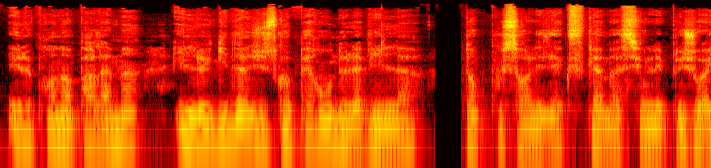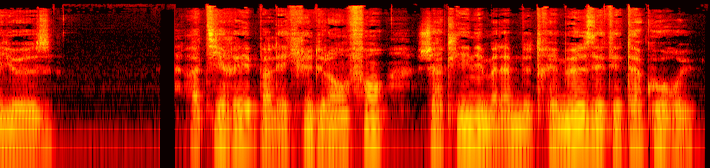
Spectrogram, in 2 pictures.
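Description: Husky, dark-toned male narrator for a dramatic audiobook. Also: fairly low pitch. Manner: expressive, dramatic storytelling. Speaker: audiobook reader. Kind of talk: scripted narration of a classic novel.

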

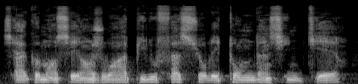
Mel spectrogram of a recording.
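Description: An actor playing a ragged, half-mad old marooned pirate with a raspy, creaking voice, pleading and eager in a dramatic radio reading of a novel. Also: male voice, moderate pace, full character voice. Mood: eager rambling. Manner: high, pleading, eager voice with excited leaps.

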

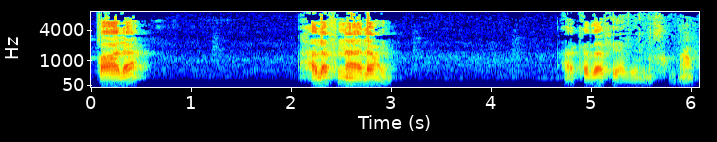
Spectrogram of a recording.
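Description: A man teaches a lesson on a classical grammar text, slowly reading the verses aloud and then explaining them in plain terms. He frequently checks that his listeners are keeping up. His voice is medium-pitched and husky, with some vocal fry.

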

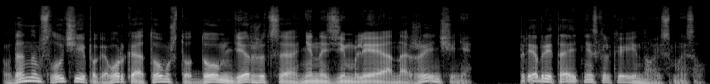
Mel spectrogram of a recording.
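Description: A man narrating a first-person audiobook in a wry, expressive storytelling manner. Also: very deep voice, moderate pace, vocal fry, no echo, clean studio sound.

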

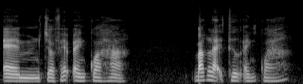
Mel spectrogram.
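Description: A woman voicing a kind, shy young man who speaks gently to his girlfriend. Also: low voice, fairly even intonation, moderate pace, no echo. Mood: gentle.

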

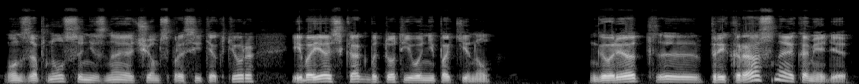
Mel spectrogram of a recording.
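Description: A man reading a historical novel aloud as an audiobook narrator, slow and measured. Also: on the low side, expressive, no echo, clean studio sound.

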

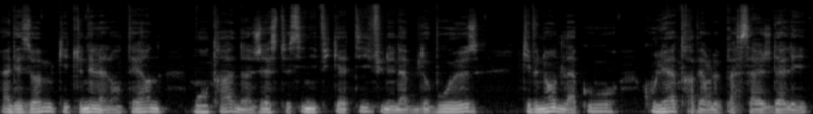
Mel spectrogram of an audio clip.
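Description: A man reading a literary travel story as an audiobook narrator, in a measured storytelling manner. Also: on the low side, fairly even intonation, dark tone, husky.

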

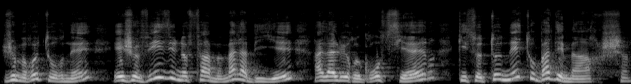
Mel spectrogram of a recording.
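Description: Un homme qui lit un roman à voix haute, une narration écrite et expressive à la première personne. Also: male voice, high-pitched, unhurried, husky. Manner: expressive first-person reading. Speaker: audiobook reader. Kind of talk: scripted narration.

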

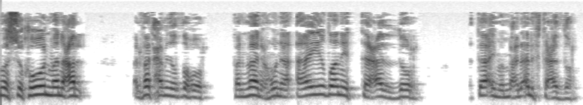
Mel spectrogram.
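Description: A man's voice: high voice, warm tone, lo-fi sound. A man teaching grammar in a classroom lesson, explaining step by step and answering his own questions.

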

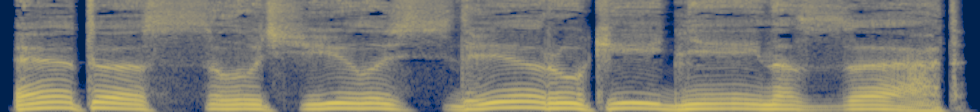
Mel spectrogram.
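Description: A man's voice: medium pitch, darkish tone, no room sound, clean studio sound. A man voicing a grim alien warrior. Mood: mournful. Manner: slow, subdued telling of losses. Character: grim semi-humanoid alien warrior, male.

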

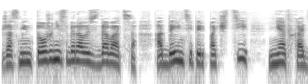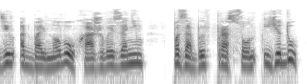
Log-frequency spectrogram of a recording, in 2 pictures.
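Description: Low-voiced woman narrating an audiobook. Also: brisk, no room sound, clean studio sound. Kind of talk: scripted narration.

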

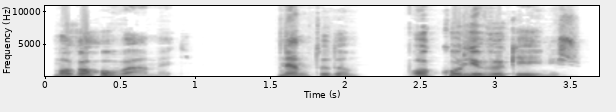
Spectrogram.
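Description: A man's voice: mid-range voice, wildly swooping pitch, warm tone, muffled recording, soft background music. A man voicing a frightened young woman being chased at night, asking startled, breathless questions in a raised voice.

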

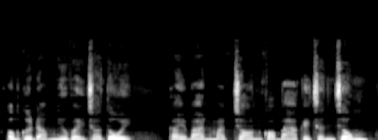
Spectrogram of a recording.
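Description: A woman's voice: fairly low pitch, a little fast, warm tone, dry recording, clean studio sound, lightly acted. A woman doing a proud, curt young master. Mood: curt pride. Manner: curt, self-assured.

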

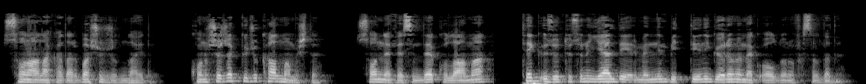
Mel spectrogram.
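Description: A man's voice: on the low side, fast talker, a little mellow, natural voice. A man voicing a sly male propaganda pig who speaks with sanctimonious, wheedling sorrow in an audiobook. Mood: fake sorrow.

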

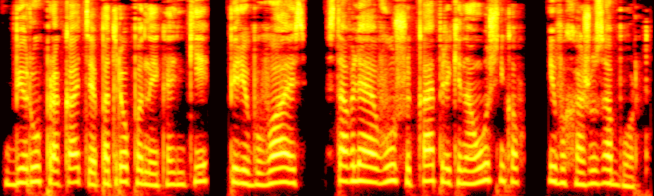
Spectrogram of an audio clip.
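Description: Warm-voiced woman narrating a story. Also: medium pitch, fairly even intonation, moderate pace, dry recording, clean studio sound. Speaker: audiobook narrator. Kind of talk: first-person scripted narration.

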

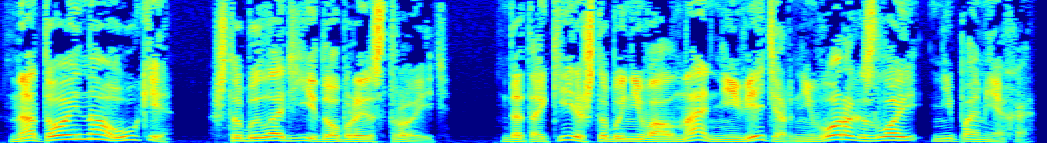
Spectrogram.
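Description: Male narrator as older retired teacher, patient and worn out, hoarse, dry close sound. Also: medium pitch, very animated, normal speed, dry recording, pitched above the performer's own voice, close to an everyday voice. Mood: explaining. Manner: hoarse, breathy, lecturing. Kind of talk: audiobook character voice.

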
